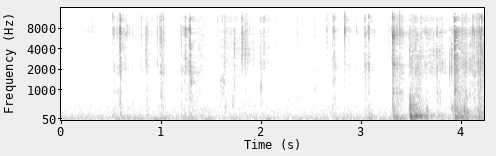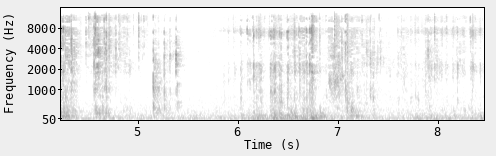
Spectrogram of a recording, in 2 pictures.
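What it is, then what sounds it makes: Bar soap cut and scraped. A metal knife blade cuts and scrapes a solid oval bar of soap with a brown outer layer and lilac core, held in a hand with long nails, sending shavings falling. Irregular bursts of crisp, bright scraping and crunching come through, with a louder, denser stretch in the middle and quieter pauses between strokes.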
